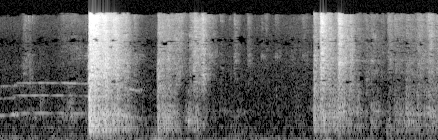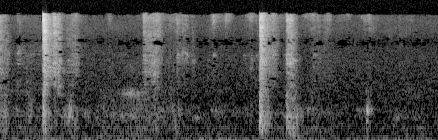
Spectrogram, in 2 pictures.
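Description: Steel tape measure being pulled out and handled against a wall: a handful of short scraping, rustling noises, the loudest about a second in.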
